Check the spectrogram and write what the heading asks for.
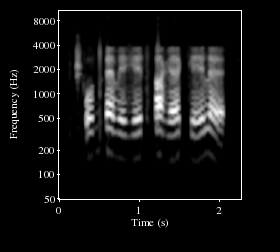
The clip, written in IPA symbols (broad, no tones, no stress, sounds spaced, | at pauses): t͡ʃʼ o d ʔ ɛ β e ɣ e t͡sʼ a ɣ ɛ k e l ɛ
